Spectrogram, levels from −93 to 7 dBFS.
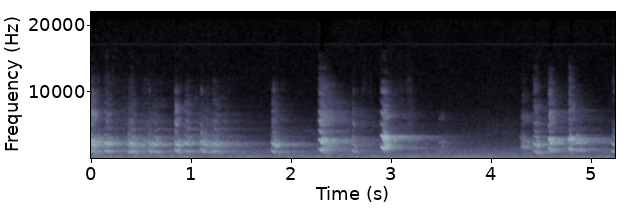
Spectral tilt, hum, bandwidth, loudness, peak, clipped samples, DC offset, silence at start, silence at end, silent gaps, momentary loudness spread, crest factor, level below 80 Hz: -1.5 dB/octave; none; over 20 kHz; -28 LUFS; -8 dBFS; under 0.1%; under 0.1%; 0 s; 0 s; none; 19 LU; 24 dB; -56 dBFS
